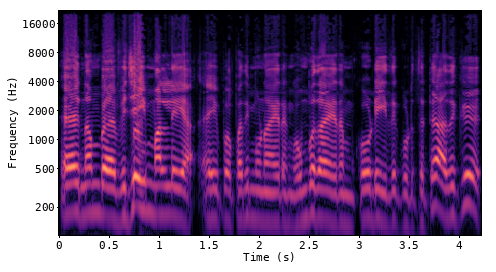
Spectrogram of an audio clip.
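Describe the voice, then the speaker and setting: A man's voice: on the high side, steady tone, brisk, a little mellow, clear, resonant tone, dry recording. A man with a Tamil Nadu accent giving digressive, explanatory commentary in an interview, often adding comparisons and figures. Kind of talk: explanatory news interview talk.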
